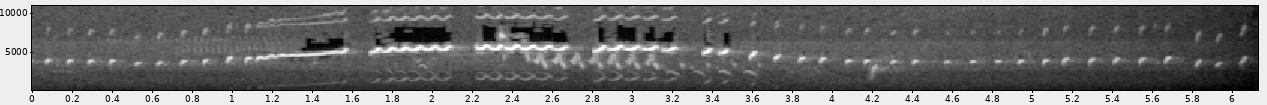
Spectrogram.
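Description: Streamer-tailed Tyrant: sharp, high ticking notes speed up into a rising rush of loud, piercing chatter, then slow and trail off in spaced notes.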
